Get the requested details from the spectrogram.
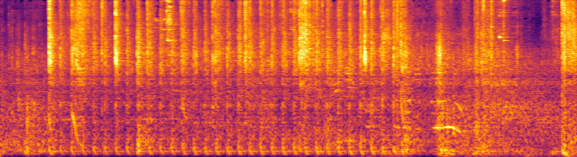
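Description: A rifle bolt clacks as it is worked back and forward.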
